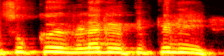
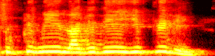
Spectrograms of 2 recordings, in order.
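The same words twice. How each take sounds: First: "Sukku, Milagu, Tippili" grouped as three whole words; correct word stops. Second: "Sukku, Mi, Lagadi, Ippili" broken inside the words; misplaced stops. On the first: Voice teacher showing how the line should be asked, stops between whole words. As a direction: break only after Sukku, after Milagu and after Tippili. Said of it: "does not know his stops". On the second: Voice teacher mimicking a fellow who ignores stops, wrongly chopped words. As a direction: split it wrongly after Mi and before Ippili. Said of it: "This fellow does not know his stops".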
